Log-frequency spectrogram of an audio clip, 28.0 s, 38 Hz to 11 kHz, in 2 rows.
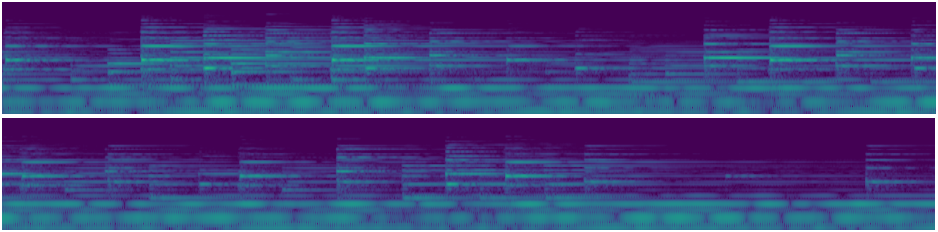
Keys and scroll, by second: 0.7 ctrl+g, 6.7 ctrl+j.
